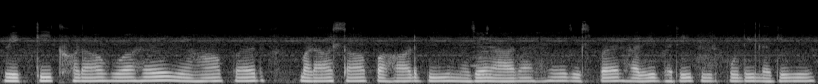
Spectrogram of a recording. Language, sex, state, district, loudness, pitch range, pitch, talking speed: Hindi, male, Rajasthan, Jaipur, -19 LUFS, 155-165 Hz, 160 Hz, 160 wpm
